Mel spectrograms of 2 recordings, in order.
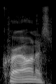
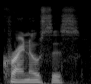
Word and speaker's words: Cryonis: God, saying it Cryonis just feels so weird. Because throughout my entire life I've called it Crynosis.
